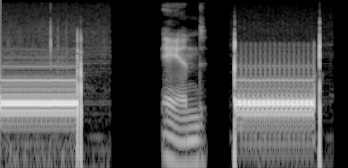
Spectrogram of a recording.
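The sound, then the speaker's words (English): Two steady, buzzing ring bursts from a Bell System step-by-step PBX telephone line, each ending abruptly, with a short voice heard in the pause between them. “those rings with that variation did appear on most Bell System's step-by-step PBXs and all of the early crossbar PBXs”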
